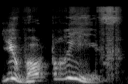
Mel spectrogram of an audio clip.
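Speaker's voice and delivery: slow dramatic teaser; clickbait announcer. Pretend.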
